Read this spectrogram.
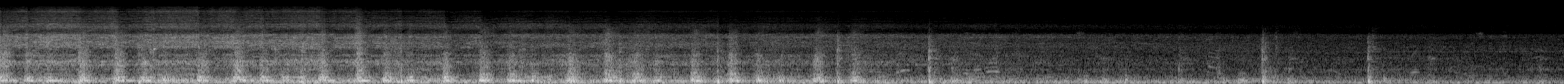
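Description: Railway carriage wheels clatter rhythmically over rail joints.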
